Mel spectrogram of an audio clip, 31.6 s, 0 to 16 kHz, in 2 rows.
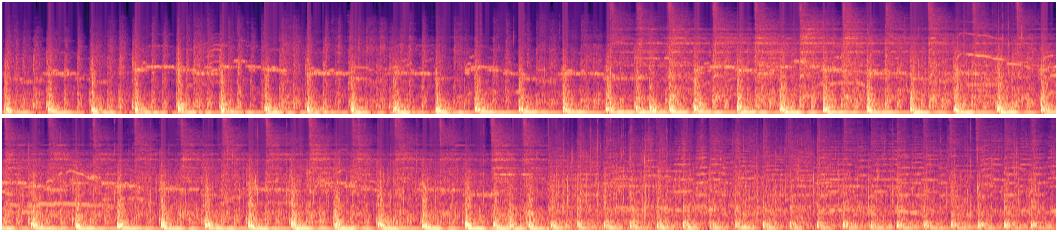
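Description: Andean festival dance music: a steady drum beat under a reedy wind-instrument melody. The sound changes abruptly about nine seconds in and again near the 24-second mark.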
